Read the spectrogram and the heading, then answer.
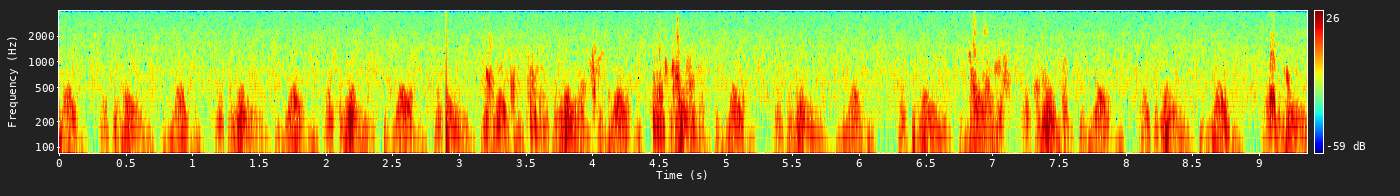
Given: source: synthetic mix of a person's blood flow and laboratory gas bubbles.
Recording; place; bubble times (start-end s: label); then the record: Doppler ultrasound of blood flow; precordium
3.16-3.45 s: bubbles
3.48-3.63 s: bubbles
3.83-4.08 s: bubbles
4.12-4.16 s: bubbles
4.42-4.85 s: bubbles
6.79-7.15 s: bubbles
7.30-7.45 s: bubbles
7.51-7.58 s: bubbles
8.71-8.79 s: bubbles
9.04-9.26 s: bubbles
From the record:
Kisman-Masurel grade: 222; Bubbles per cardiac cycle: several, 3 to 8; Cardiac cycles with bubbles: 10 to 50%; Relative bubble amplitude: moderate (0.250 to 0.450); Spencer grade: 2 (many but less than half of the cardiac periods contain bubble signals, singularly or in groups); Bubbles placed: anywhere in the cardiac cycle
